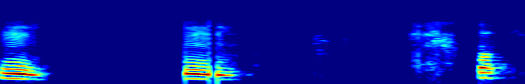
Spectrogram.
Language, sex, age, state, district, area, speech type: Tamil, male, 60+, Tamil Nadu, Ariyalur, rural, conversation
